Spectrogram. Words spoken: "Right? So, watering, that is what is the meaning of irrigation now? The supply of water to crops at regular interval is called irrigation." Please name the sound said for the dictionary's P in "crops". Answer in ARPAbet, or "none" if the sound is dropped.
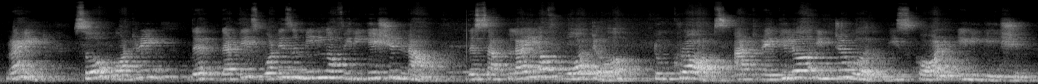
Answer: none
